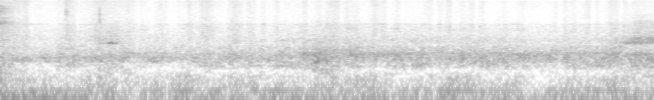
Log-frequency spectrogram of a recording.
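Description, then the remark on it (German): A mountain railway train rumbles uphill on its way up to the Schienige Platte, a steady low droning hum that stays faint and even throughout, with no voices present. “Ah, das ist die, das ist die Eisenbahn, die hochfährt zur Schienige Platte.”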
